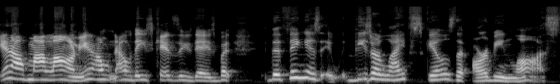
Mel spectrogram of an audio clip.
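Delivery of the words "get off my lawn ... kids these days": put-on cranky, crotchety, scolding old-lady voice. Complaining about young people's lost life skills: imitating an old crotchety lady. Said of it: "I sound like an old crotchety lady".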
